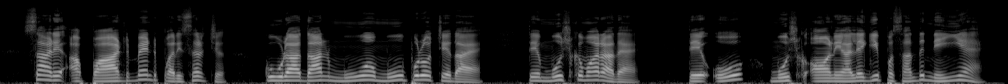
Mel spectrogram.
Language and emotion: Dogri, disgusted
